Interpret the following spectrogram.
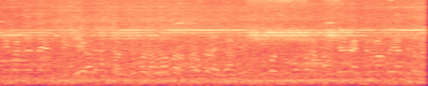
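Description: Several men talking, their voices overlapping, over a steady din of street traffic.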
